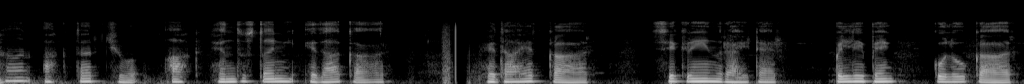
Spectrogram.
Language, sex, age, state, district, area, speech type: Kashmiri, male, 18-30, Jammu and Kashmir, Kupwara, rural, read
